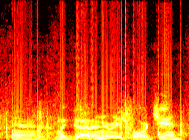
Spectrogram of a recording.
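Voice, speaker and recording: An actor playing a businesslike police detective partner in a 1950s radio crime drama, casual and clipped. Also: male voice, medium pitch, normal speed, natural voice. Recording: muffled old radio with faint noise.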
